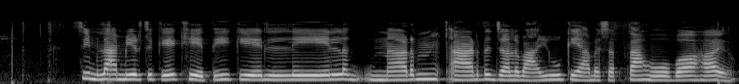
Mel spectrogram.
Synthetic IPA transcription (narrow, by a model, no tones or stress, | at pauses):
simlamiɾt͡ʃkekʰet̪ikelelnəɾmaɾd̪ʱd͡ʒəlbajukeaʋəsjək̚t̪aɦobəɦəj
